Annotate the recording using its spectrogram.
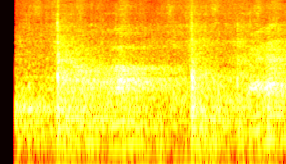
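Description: Hand floor pump being worked to pressurize a plastic-bottle water rocket: two sharp clacks about a second apart, with a hissing haze between.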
